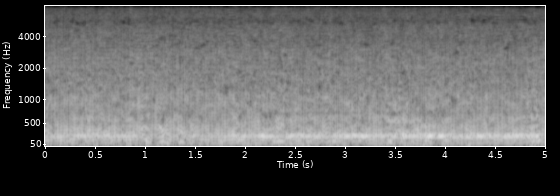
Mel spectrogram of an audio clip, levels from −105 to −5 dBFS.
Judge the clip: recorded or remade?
remade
